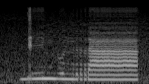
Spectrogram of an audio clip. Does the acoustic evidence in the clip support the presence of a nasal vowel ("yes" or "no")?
no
